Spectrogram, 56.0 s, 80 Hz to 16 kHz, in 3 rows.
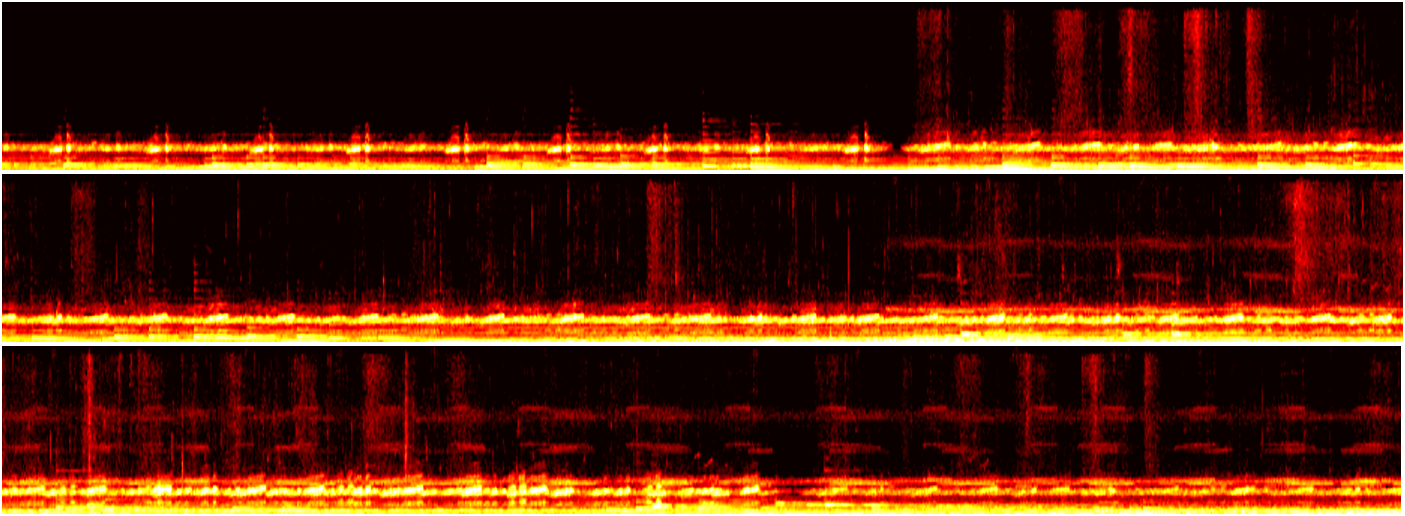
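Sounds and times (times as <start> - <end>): crickets chirping: 0.0 - 56.0
frogs trilling: 0.0 - 56.0
slow ambient music: 0.0 - 56.0.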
